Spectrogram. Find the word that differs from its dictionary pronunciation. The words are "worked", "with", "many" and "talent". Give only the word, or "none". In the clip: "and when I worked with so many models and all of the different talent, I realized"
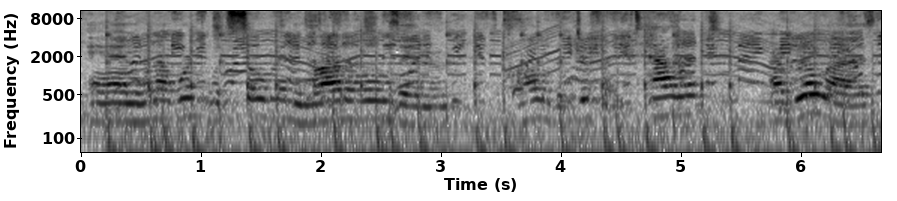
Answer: talent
